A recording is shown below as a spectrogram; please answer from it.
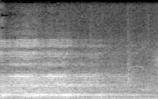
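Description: A male Quran reciter's voice, in Egyptian tajweed style, holding the closing note of a phrase, which fades out over the first second or so.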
